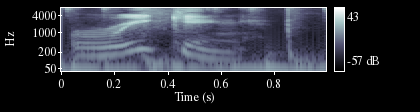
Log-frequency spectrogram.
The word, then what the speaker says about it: wreaking: In fact, she pulled her phone out, went to Google, and then clicked the pronunciation of the phrase. What do you think it said? Wreaking havoc. Because that's the phrase.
